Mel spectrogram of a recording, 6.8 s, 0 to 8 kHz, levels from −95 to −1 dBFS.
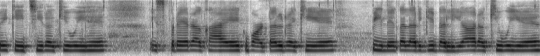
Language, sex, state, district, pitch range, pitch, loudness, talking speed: Hindi, female, Bihar, East Champaran, 210-215 Hz, 210 Hz, -16 LUFS, 170 wpm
